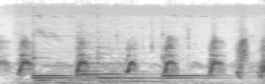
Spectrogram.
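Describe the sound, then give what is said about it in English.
A rapid series of sharp, high-pitched alarm barks from meerkats warning of an approaching predator, repeating roughly every half second over a low steady hum, clear with no talking. “And finally, they start to bark.”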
